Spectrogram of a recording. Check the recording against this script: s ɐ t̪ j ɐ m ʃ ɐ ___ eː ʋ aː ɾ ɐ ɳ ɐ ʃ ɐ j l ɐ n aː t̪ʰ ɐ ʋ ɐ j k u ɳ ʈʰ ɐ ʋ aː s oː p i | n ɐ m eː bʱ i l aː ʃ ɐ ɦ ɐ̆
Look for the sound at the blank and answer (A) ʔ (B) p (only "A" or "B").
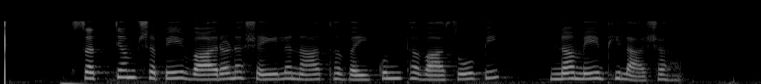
B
